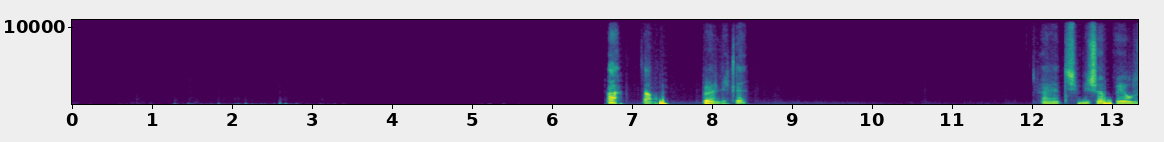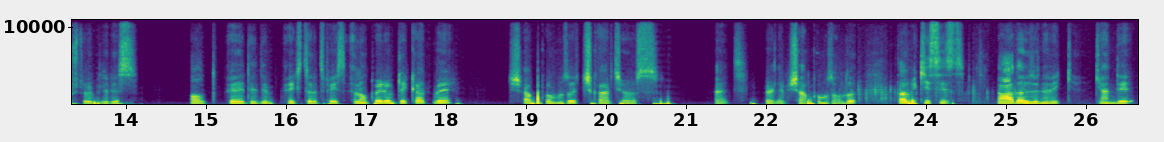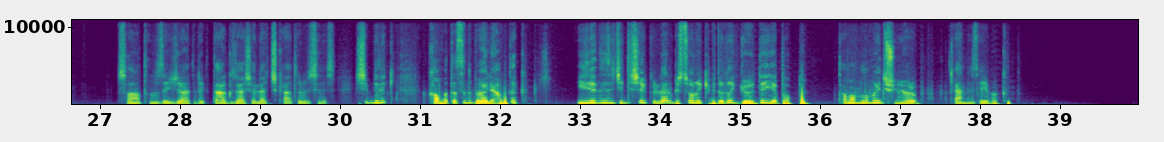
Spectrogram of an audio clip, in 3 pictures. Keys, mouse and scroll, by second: 2.2 click, 3.0 click, 6.1 alt+click, 6.8 middle click, 7.8 middle click, 8.5-10.3 middle drag, 10.9 middle click, 11.7 middle click, 15.1 alt+e, 20.8 click, 21.2-24.6 middle drag, 25.2 middle click, 25.9 shift+middle click, 27.7-29.3 middle drag, 30.4 middle click, 31.6 middle click.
